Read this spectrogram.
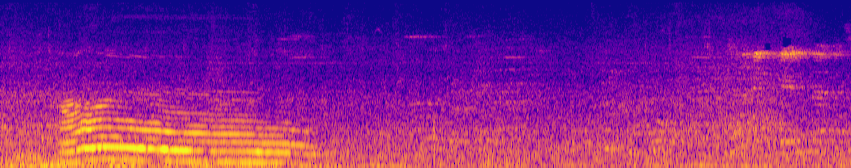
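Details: Domestic cat during a daily food face-off between two cats, one stealing the other's food: a long, wavering meow lasting about two and a half seconds that slides downward, followed by quiet background noise.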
